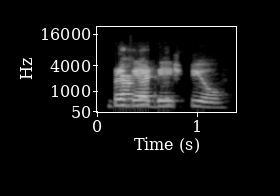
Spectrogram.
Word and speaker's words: braggadocio: Braggadocio. Braggadocio. Braggadocio. Shit. Braggadocio. Braggadocio. हाँ, तो अब देखो किसमें हाई पिच होगा, डो में हाई पिच होगा, ब्रैग में थोड़ा सा कम होगा, ब्रैग।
